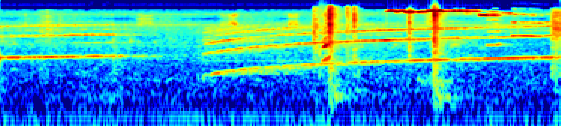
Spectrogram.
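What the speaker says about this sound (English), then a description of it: "please turn off that alarm since that's your job" Alarm ringing in the video game Life is Strange: a siren-like electronic tone that rises and sweeps, with sharp broadband clangs as it goes, fairly faint and heard alone.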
